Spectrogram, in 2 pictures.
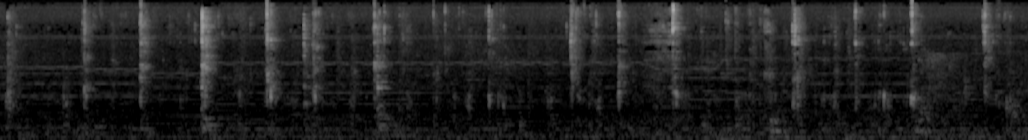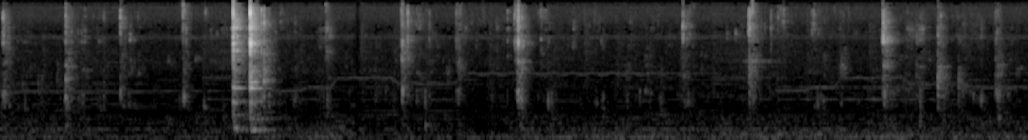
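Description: A woman slurps and chews food close to a microphone.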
